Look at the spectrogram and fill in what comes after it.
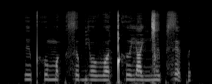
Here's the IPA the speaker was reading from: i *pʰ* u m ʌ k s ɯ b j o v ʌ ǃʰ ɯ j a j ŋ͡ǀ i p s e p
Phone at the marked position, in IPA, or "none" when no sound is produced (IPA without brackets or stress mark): pʰ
